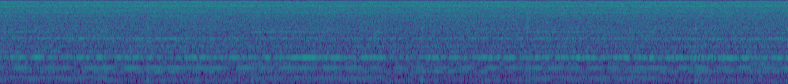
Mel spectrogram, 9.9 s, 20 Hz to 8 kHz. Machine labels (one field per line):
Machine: slide rail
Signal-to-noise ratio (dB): 0 dB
